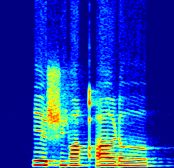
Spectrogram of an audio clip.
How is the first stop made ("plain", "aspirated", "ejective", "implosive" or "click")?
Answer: ejective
